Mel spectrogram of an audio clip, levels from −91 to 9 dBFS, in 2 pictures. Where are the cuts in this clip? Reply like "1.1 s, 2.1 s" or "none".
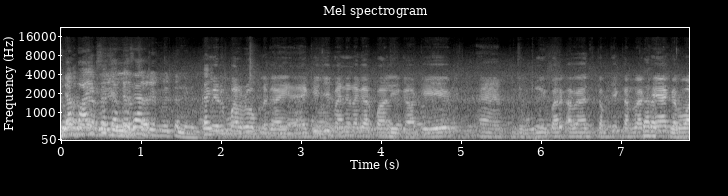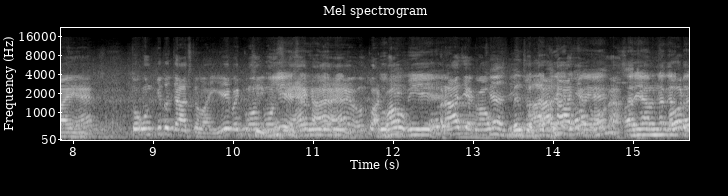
1.9 s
